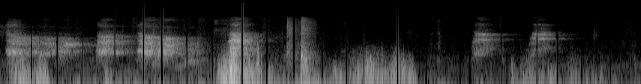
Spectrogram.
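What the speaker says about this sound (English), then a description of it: "Sorry, it's my dog." A pet dog indoors lets out a string of barks mixed with higher whimpers and yelps, irregular bursts with short pauses, fairly close and moderately loud.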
